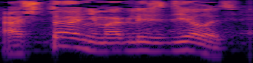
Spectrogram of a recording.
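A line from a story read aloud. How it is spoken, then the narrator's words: Plain. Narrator (Russian): сказал я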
